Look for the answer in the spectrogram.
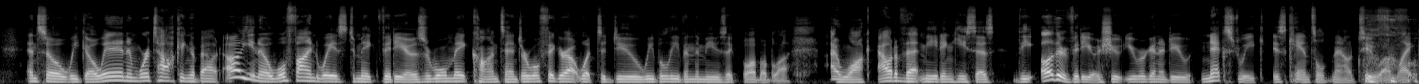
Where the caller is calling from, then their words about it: Nashville, Tennessee, United States; Nashville, right now.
